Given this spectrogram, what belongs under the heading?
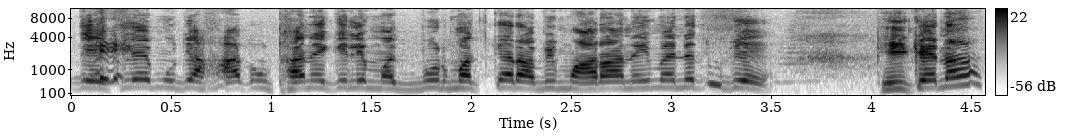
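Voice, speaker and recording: An actor playing a lecherous, bullying older uncle who talks in a leering, wheedling, threatening way, in an amateur short drama. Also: male voice, very high voice, steady tone, fairly quick, bright, forceful tone, a little hiss or hum. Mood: menacing.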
